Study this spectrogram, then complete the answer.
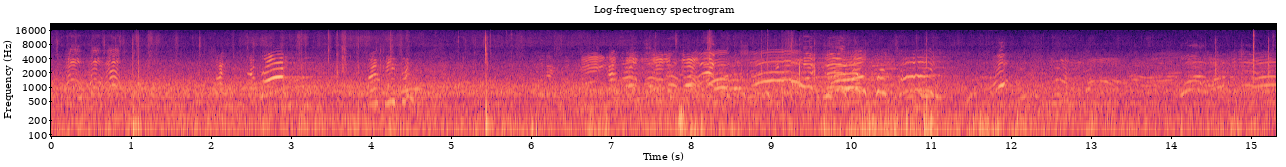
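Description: Young women shout and call out across an open field.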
